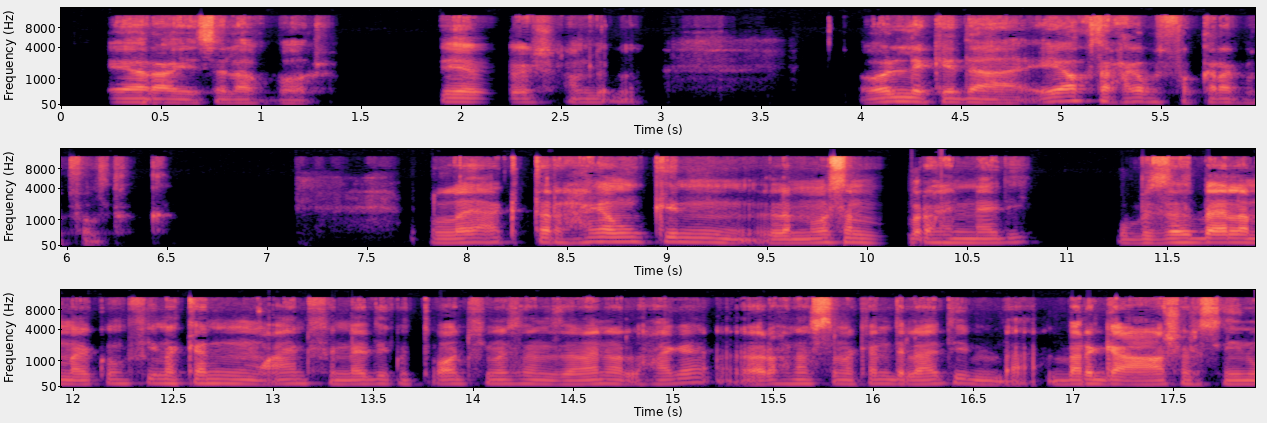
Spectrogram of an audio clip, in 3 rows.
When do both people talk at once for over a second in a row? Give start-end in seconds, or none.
none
